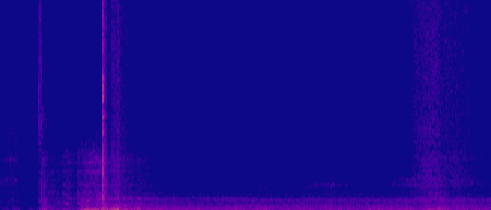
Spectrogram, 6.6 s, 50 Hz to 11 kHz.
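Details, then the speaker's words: VW Polo after a cylinder 1 misfire (code 16685/P0301, engine shaking), following replacement of the ignition coils: a quick start settling into a smooth, even idle, and the fault code cleared on its own. "look at that we didn't even have to put our diagnostic machine back in just cleared on its own and we got a nice smooth idle smooth engine all good"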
